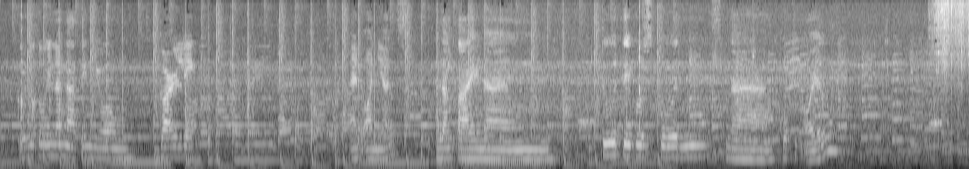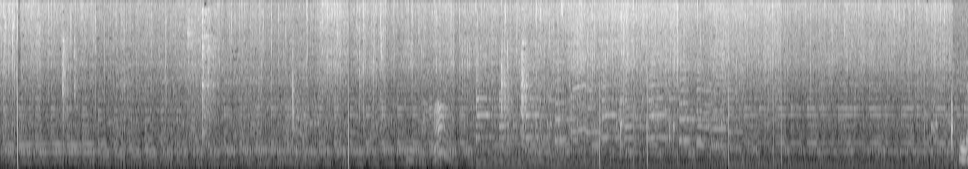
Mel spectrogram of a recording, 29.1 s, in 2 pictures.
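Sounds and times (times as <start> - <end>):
garlic and onions sizzling in oil: 13.9 - 29.0.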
